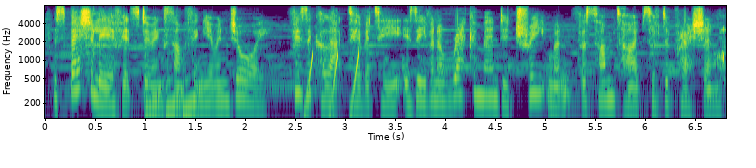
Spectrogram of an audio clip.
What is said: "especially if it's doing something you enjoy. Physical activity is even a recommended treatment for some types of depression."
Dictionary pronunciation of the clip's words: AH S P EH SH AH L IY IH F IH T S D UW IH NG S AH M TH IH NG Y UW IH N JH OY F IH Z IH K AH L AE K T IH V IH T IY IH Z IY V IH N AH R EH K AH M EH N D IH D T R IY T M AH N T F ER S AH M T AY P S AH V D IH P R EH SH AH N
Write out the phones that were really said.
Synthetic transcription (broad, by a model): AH S P EH SH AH L IY IH F IH T S D UW IH NG S AH M TH IH NG Y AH IH N JH OY F IH Z IH K AH L AE K T IH V IH T IY IH Z IY V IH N AH R EH K AH M EH N D IH D T R IY T M AH N T F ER S AH M T AY P S AH V D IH P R EH SH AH N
